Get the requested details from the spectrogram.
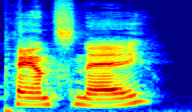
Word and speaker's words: pince-nez: a gold pince-nez.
